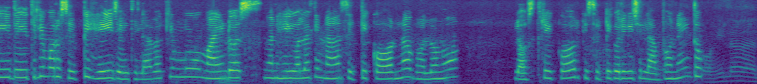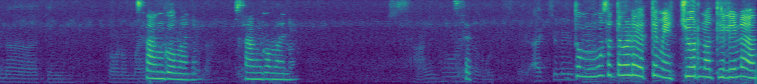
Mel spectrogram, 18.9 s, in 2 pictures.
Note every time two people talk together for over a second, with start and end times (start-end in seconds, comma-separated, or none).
16.7-18.2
